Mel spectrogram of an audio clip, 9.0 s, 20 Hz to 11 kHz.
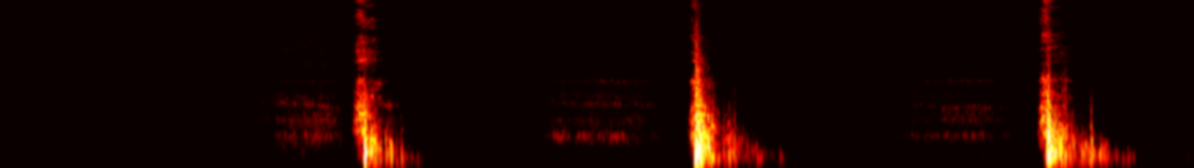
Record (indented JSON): {
  "exhalation_length": "9.0 s",
  "exhalation_amplitude": 32768,
  "exhalation_signal_mean_std_ratio": 0.21,
  "survey_phase": "beta (2021-08-13 to 2022-03-07)",
  "age": "45-64",
  "gender": "Male",
  "wearing_mask": "No",
  "symptom_cough_any": true,
  "symptom_new_continuous_cough": true,
  "symptom_runny_or_blocked_nose": true,
  "symptom_fever_high_temperature": true,
  "symptom_headache": true,
  "symptom_onset": "4 days",
  "smoker_status": "Never smoked",
  "respiratory_condition_asthma": true,
  "respiratory_condition_other": false,
  "recruitment_source": "Test and Trace",
  "submission_delay": "2 days",
  "covid_test_result": "Positive",
  "covid_test_method": "RT-qPCR",
  "covid_ct_value": 24.1,
  "covid_ct_gene": "ORF1ab gene",
  "covid_ct_mean": 24.7,
  "covid_viral_load": "8000 copies/ml",
  "covid_viral_load_category": "Minimal viral load (< 10K copies/ml)"
}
